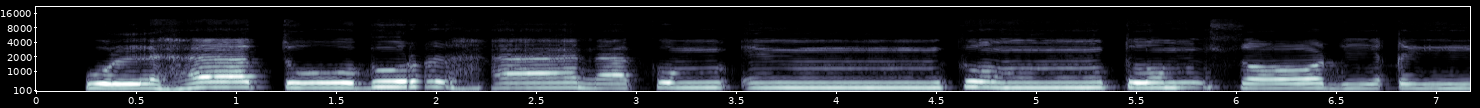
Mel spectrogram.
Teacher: di izhar syafawi jangan terlalu lama, hanya menampakkan sifat tawassut aja dan sifat gunah sedikit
